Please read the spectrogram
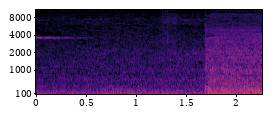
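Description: Road traffic at a busy intersection: a steady hum of vehicle engines and tyres that grows louder near the end.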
